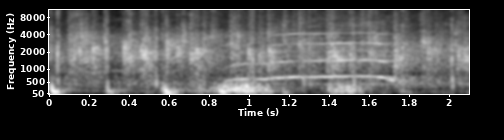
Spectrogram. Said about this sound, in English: Yeah, and for good Powerade, can we just give them a round of applause for the amazing work they've done?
